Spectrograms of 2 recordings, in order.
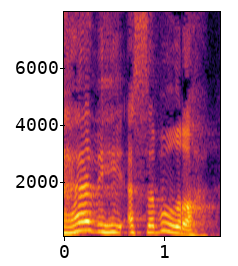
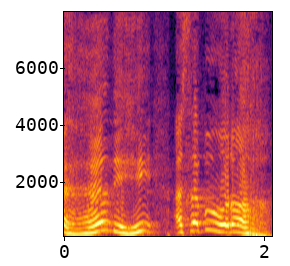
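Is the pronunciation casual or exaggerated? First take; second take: casual; exaggerated. First: It is said plainly and casually. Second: It is said with overdone, forceful articulation. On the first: The speaker calls it right. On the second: The speaker calls it wrong.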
